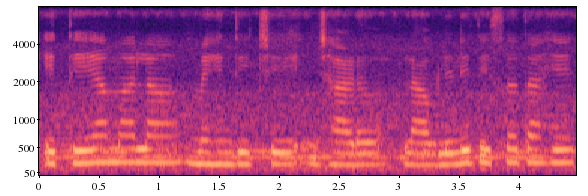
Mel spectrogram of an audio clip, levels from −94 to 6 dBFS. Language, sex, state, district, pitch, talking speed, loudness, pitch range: Marathi, female, Maharashtra, Gondia, 215 Hz, 95 wpm, -15 LUFS, 195-235 Hz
